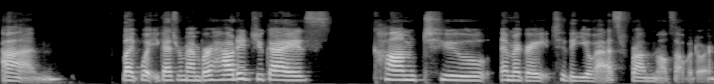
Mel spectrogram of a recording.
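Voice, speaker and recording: In an ordinary speaking voice, a woman with a medium pitch and ordinary pitch variation talks at a fairly slow pace against a quiet background. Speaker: podcast co-host. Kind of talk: casual chat.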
